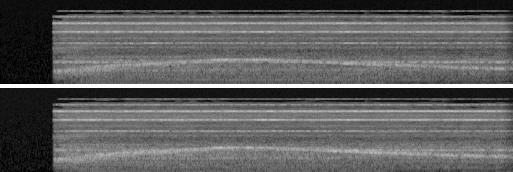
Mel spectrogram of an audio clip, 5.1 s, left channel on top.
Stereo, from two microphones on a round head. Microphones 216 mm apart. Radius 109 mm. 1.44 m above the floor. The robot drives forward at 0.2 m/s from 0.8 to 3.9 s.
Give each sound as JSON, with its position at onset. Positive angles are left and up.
{"t": 0.5, "sound": "an alarm", "side_deg": 40, "distance_m": 1.3}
